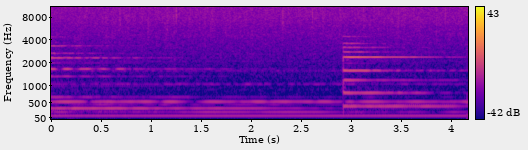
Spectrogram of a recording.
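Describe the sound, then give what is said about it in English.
Steady rainfall hisses softly on grass beneath a sustained, humming musical drone whose tones shift about three seconds in; no one speaks. “You can see the movement of the grass around you as the rain continues to fall.”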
